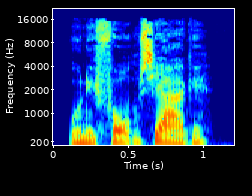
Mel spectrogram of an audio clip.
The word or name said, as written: uniformsjakke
